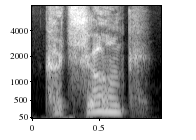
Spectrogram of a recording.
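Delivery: punchy, loud mock "Ka-chunk!" like a stamp slamming down; bright onomatopoeic thud of a rubber stamp; stamp sound effect. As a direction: slam the "Ka-chunk!" out as the stamp hits. Stamping a dead character's sheet.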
